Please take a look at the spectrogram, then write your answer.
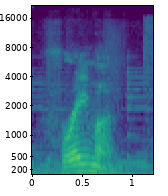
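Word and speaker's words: Framon: Supply Amazon framan manufacturing so it's framan I got to get this right sometimes when you pronounce things wrong it doesn't work out too good for you so let's see it's f r a m o n f r a m o n frayman that's two names built together go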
